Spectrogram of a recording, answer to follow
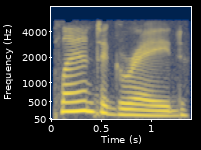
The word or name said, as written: plantigrade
